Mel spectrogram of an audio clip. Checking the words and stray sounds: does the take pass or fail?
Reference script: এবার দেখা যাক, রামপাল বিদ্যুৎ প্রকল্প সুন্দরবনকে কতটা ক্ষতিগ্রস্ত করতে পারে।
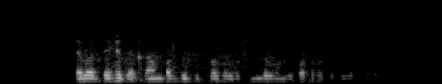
pass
